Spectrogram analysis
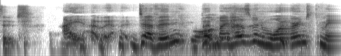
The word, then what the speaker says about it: Devon: She lives in Devon, England, with her partner and 2 children. Did I pronounce Devon right? You did. Yeah. How did you think you should pronounce it? Devon, but my husband warned me.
